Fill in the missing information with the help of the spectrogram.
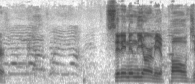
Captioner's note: crowd chatter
